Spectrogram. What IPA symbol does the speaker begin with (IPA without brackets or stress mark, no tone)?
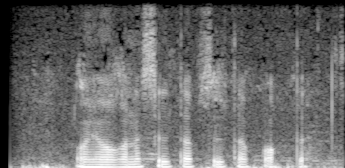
ɒ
